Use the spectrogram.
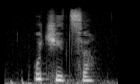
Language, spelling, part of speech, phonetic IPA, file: Russian, учиться, verb, [ʊˈt͡ɕit͡sːə], Ru-учиться.ogg
- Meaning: 1. to learn (to receive knowledge or skills or to gain useful experience) 2. to learn 3. reflexive of учи́ть (učítʹ); to study (to receive education)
